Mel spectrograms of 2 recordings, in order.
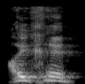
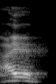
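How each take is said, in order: First: The h in 'had' is clearly pronounced. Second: The h in 'had' is dropped. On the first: "he did not say" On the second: "he said"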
